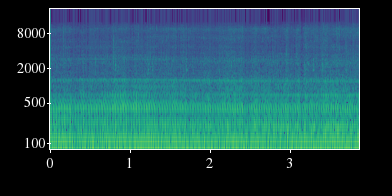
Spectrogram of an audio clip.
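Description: A Yamaha Aerox scooter engine drones steadily at close range, a continuous even hum with no speech.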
